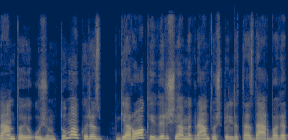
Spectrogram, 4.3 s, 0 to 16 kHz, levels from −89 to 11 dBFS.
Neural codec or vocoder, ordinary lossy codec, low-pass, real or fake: none; AAC, 64 kbps; 14.4 kHz; real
